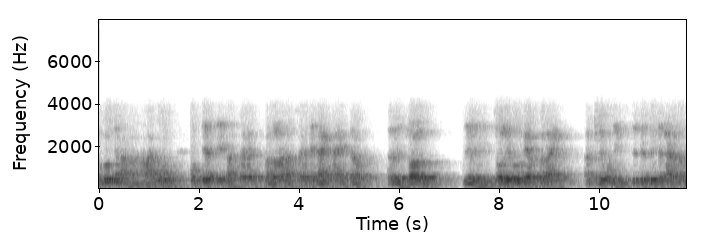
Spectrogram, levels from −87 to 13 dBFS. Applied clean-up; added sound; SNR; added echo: none; none; none; reverberation time 1.3 s.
